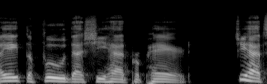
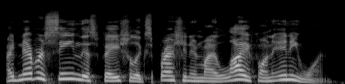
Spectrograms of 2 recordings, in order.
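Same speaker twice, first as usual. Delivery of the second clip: ordinary talk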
